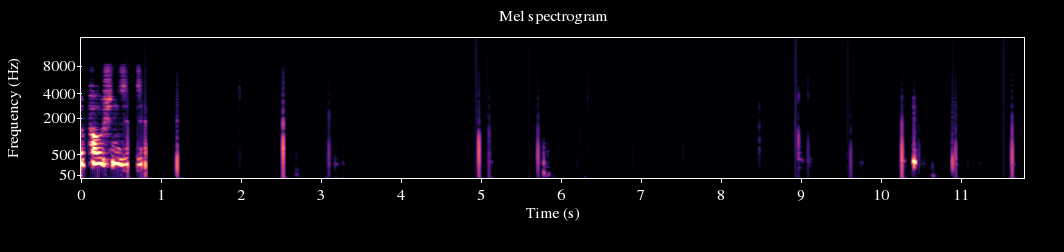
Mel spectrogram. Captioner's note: audio missing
